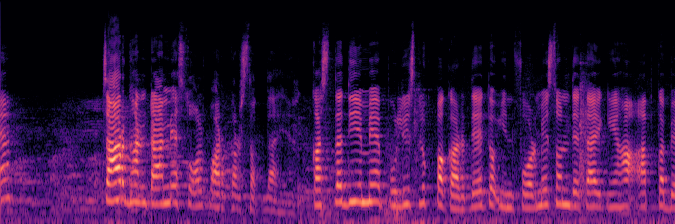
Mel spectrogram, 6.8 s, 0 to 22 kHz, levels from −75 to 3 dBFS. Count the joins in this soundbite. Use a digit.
1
